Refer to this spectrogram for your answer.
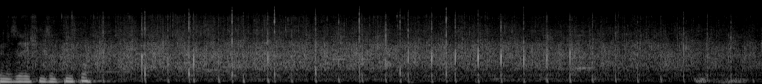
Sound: applause

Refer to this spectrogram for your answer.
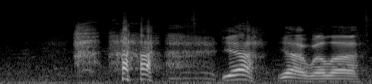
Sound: laughs

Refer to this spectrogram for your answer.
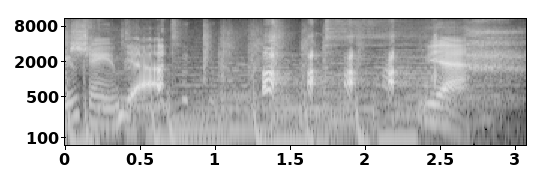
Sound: laughing

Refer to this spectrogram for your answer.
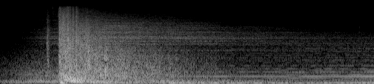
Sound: fires rifle; triumphant music

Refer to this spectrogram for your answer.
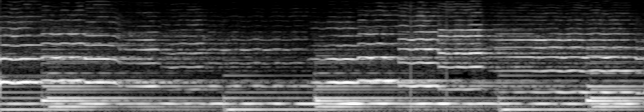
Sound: none

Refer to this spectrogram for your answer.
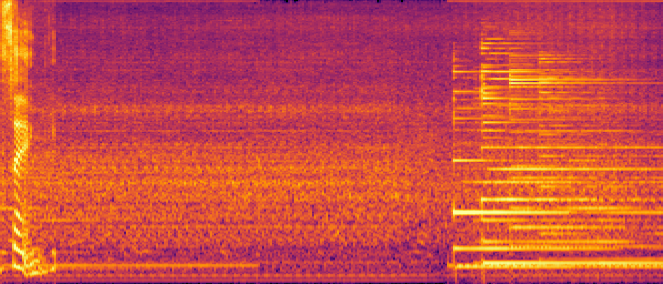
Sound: machinery sounds

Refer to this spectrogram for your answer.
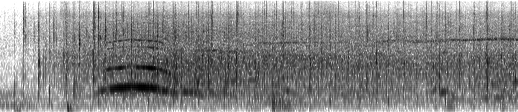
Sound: audience cheering and applauding

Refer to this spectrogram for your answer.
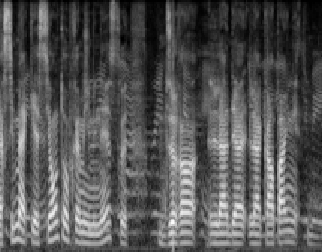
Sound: applause

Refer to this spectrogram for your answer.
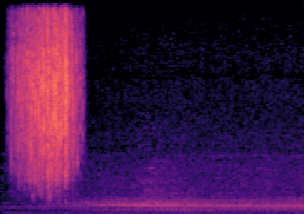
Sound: wind howling

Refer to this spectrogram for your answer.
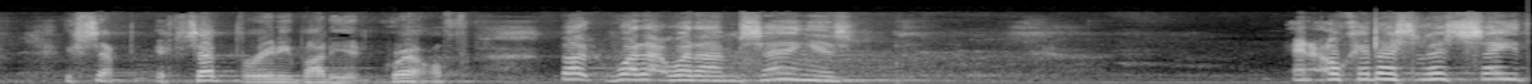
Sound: laughter; laughter

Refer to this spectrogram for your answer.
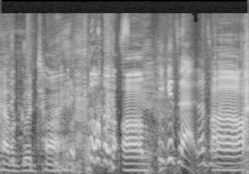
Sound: all laughing

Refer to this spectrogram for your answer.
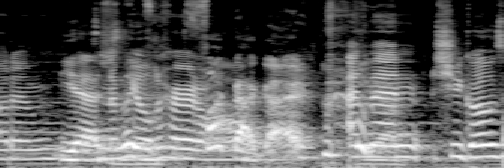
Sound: laughing

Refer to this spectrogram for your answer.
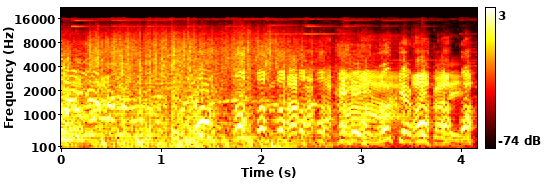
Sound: laughter

